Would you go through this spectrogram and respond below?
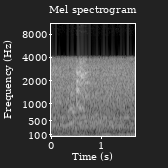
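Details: Domestic cat 'talking' indoors while a person asks about playing with a string; one short, bright meow near the half-second mark over a steady, loud background hum.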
